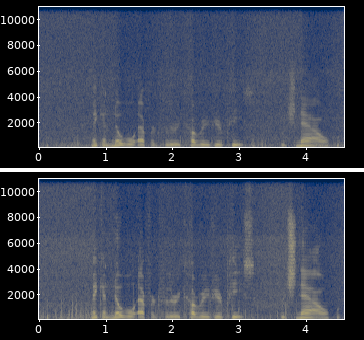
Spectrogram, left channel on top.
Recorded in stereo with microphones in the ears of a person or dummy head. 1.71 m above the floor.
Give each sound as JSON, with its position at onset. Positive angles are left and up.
{"t": 0.8, "sound": "a man speaking", "side_deg": -60}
